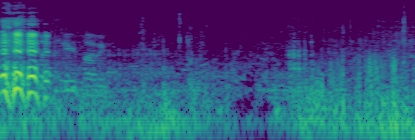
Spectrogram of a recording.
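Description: A short loud exclamation from a passenger at the start, then low water sloshing against a boat hull with wind on the microphone.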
